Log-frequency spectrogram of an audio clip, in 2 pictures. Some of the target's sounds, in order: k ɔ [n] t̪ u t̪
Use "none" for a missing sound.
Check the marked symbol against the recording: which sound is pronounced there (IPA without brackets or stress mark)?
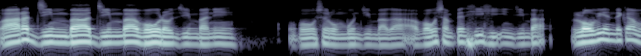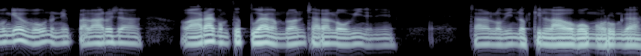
m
